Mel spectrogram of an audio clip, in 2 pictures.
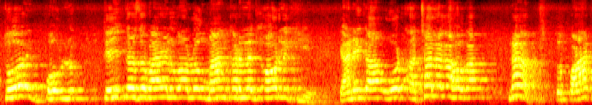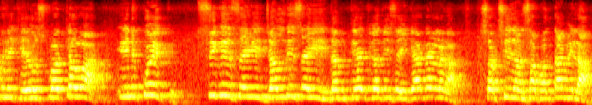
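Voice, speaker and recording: Guy teaching a class, really high voice, asks stuff then answers it himself, echoey room. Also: steady tone, fairly quick, few pauses, a bit bright. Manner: asks questions and answers them himself, repeats points. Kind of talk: classroom lecture explaining a poem.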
